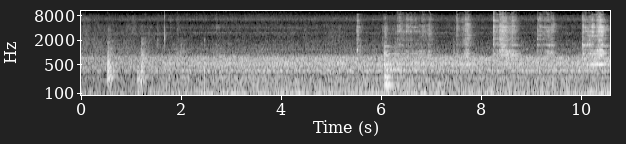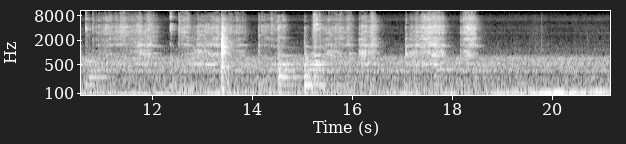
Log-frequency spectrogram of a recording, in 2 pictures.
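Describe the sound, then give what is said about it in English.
Metal cookware and cutlery clatter and scrape in a cast iron skillet as a single piece of meat cooks. The scraping and clinking run fairly steadily throughout, with one sharper metallic clink standing out partway through. “let me just cook this just this one piece of meat here. Just very quick.”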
